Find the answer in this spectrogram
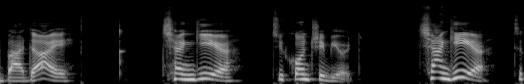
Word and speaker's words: baadaye: He had a very hard time saying baadaye. He used to say baadaya, baadaya, which is quite different. But now he made it up. He's okay. He says baadaye.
